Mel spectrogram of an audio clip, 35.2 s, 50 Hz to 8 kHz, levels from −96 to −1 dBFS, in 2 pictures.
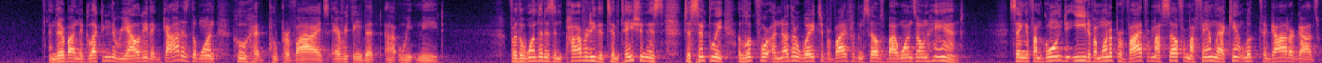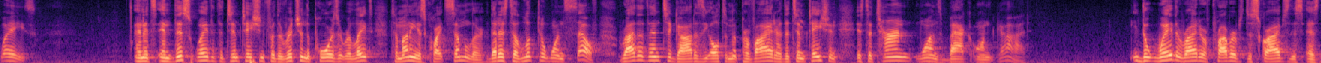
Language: English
